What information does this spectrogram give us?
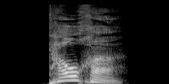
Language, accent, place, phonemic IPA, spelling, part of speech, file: German, Germany, Berlin, /ˈtaʊ̯χɐ/, Taucher, noun, De-Taucher.ogg
- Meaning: 1. agent noun of tauchen; diver (someone who dives, especially as a sport; someone who works underwater) 2. grebe (bird in the family Podicipedidae) 3. loon, diver (bird in the family Gaviidae)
